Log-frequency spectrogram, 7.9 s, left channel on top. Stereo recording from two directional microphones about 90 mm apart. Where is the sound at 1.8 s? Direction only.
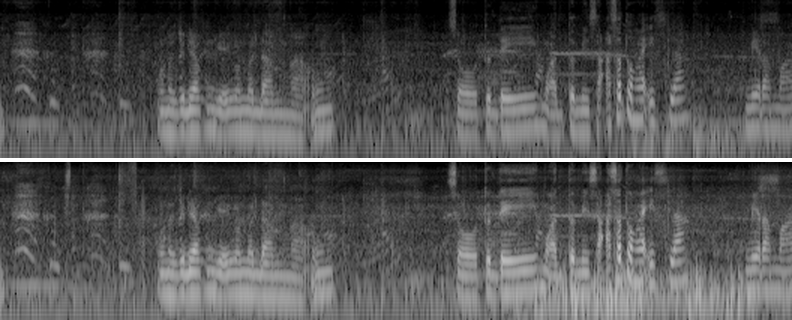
35° left (ahead or behind).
